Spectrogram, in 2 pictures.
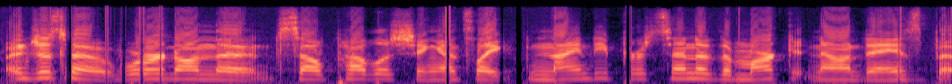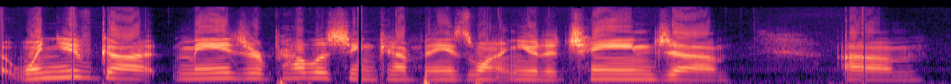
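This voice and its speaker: Woman, bright forceful tone, smooth clear voice, casual radio chat. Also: mid-range voice, steady tone, normal speed, poor audio. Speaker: author, guest on the show.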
